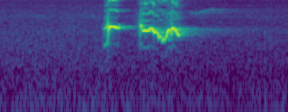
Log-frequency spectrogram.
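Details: Chinese babax calling the flock: two loud, harsh, slurred notes in quick succession, the second longer and descending, then silence.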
